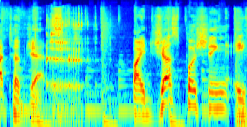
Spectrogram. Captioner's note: burping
